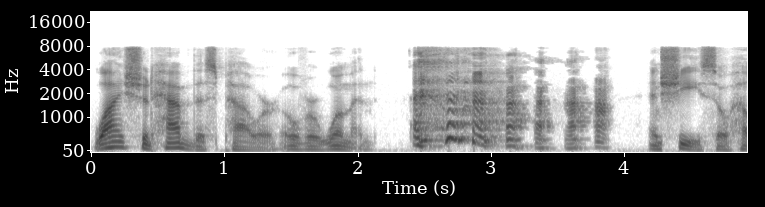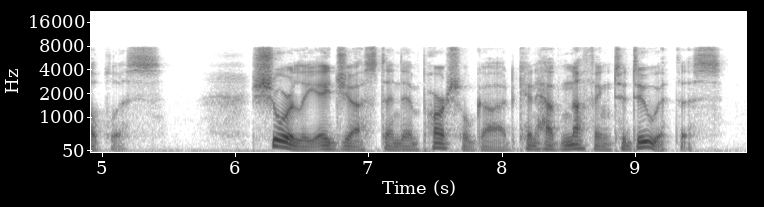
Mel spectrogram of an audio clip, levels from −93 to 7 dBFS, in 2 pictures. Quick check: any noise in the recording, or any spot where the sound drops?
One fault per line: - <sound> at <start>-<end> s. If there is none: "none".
- laugh at 2.4-3.9 s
